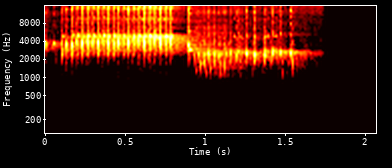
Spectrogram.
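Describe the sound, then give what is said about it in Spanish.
A small bird sings alone, first a high, rapid buzzing trill for under a second, then a slightly lower, pulsing trill of quick chirps that ends abruptly. “Cantando dijo un pajarito.”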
